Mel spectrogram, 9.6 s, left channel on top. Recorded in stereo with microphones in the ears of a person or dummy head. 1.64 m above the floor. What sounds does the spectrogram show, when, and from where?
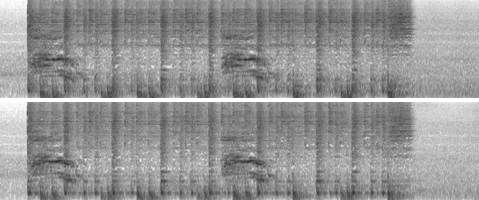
0.6 s a scream: 50° right (ahead or behind), 4.5 m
